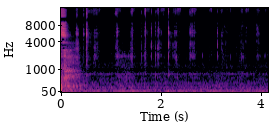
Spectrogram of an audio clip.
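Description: A mechanical pencil's cap twists with faint clicks.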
